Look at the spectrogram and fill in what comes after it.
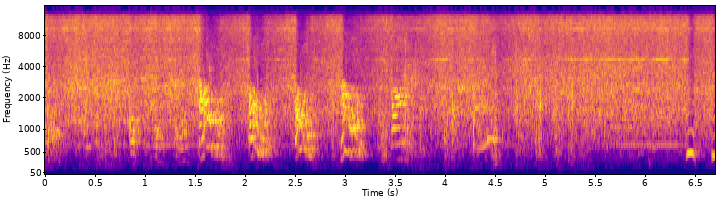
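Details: Sansão, a black Labrador Retriever, barks at a black vacuum cleaner: several sharp barks cluster between about one and a half and three seconds over the vacuum's constant roar, with laughter around.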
